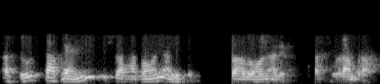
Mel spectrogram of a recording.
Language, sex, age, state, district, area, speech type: Sanskrit, male, 45-60, Karnataka, Dakshina Kannada, rural, conversation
